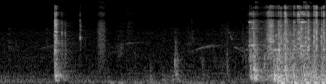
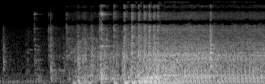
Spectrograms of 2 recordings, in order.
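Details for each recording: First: 2011 Toro Personal Pace 20333 mower, B&S 190cc with blade clutch, after sitting a while: pulls, catches and runs rough about five seconds, then fades and dies. Owner suspects governor adjustment; cause not confirmed. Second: 2011 Toro Personal Pace 20333 mower, B&S 190cc, after carb clean and rebuild, new spark plug and coil re-gap, which cured its stalling: fires, catches and settles into a steady, even beat with no misses or surging.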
